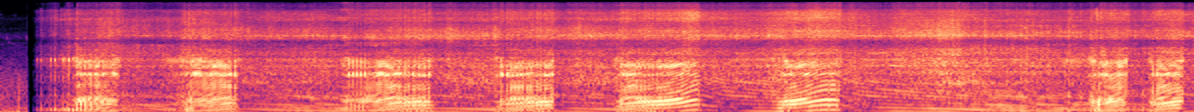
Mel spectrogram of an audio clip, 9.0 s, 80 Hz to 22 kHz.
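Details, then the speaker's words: MBK 51 two-stroke with Bidalot G2RR cylinder, 24mm PWK carburettor and Ninja G2 exhaust, blipped revs: burbling, uneven pick-up at low rpm that clears higher up; mixture too rich at low rpm, top end could still improve. "on le voit que c'est trop riche he bon le bas régime c'est sûr c'est trop riche mais le haut régime je pense qu'on peut améliorer encore"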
